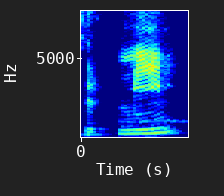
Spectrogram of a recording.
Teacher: मीम पर हवा smoothly निकलती है बिना किसी प्रेशर की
